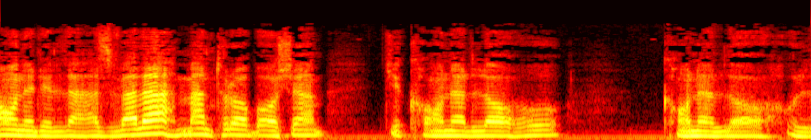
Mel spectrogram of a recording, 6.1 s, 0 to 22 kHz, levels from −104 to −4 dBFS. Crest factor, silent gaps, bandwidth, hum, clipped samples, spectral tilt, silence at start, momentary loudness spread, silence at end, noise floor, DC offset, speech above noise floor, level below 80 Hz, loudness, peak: 18 dB; none; 9.6 kHz; none; under 0.1%; -7.5 dB/octave; 0 s; 15 LU; 0 s; -51 dBFS; under 0.1%; 28 dB; -52 dBFS; -24 LUFS; -6 dBFS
